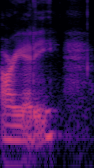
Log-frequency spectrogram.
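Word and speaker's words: Arrietty: I think that's supposed to be Arietti. Is that how you pronounce it? Yeah, Arietti.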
